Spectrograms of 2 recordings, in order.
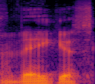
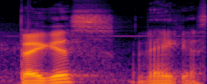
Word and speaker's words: vagus: So I think doing that stimulates your vagus nerve, which I don't know much about it. I was reading something about it in a book the other day. Vegas? Interesting. Las Vegas. Yeah. Except it's spelled Vagus.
